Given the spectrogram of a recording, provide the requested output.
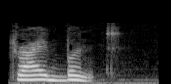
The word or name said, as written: dreibund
